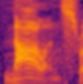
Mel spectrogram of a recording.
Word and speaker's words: New Orleans: New Orleans, it's like this, Nolens, right? That's how you're really supposed to say it.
